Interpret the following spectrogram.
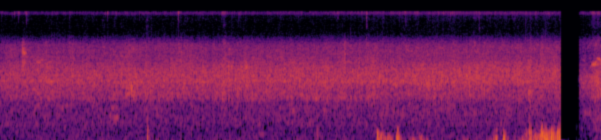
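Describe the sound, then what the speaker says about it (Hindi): Heavy rain pours down in a village in a steady, dense hiss, with occasional soft thuds of drops nearby and a brief cut-out near the end. "मूसलाधार बारिश हो रही है।"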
